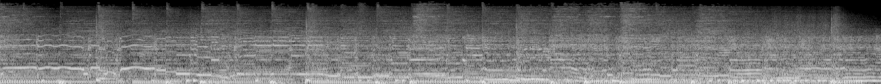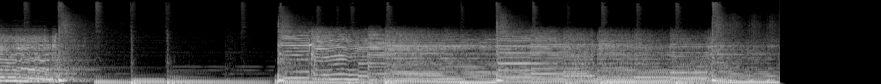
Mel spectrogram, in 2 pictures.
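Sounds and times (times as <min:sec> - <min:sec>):
blues solo: 0:00.0 - 0:16.6.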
